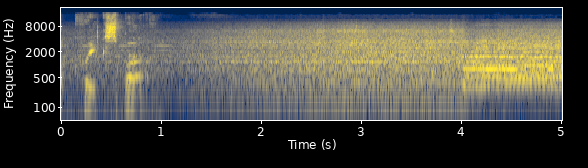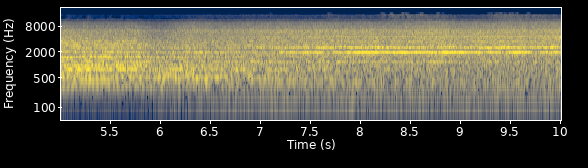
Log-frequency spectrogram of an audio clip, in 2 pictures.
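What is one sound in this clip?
A diesel locomotive approaches, its engine growing louder.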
